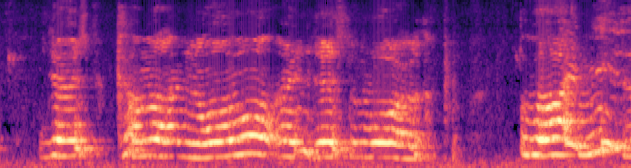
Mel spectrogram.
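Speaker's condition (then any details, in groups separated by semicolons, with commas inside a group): Cerebral palsy; from birth; speech not clear, early words understood only by parents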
